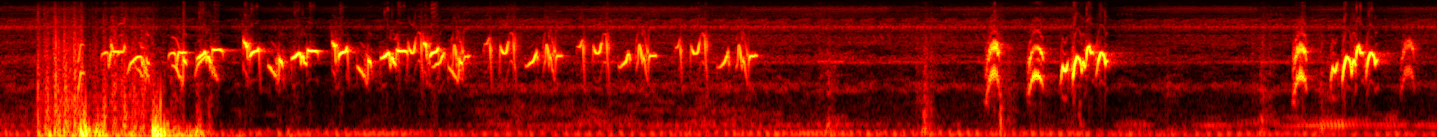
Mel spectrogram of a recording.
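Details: Lure recording of a sooty-headed bulbul calling noisily ('ribut') to attract wild birds: a brief thump opens, then a rapid run of bubbly, warbled chirps, later clustered bursts, over a constant low hum.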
